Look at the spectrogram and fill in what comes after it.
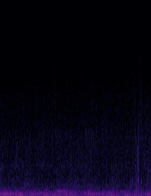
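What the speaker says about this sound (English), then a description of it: "Anyway, sounds like another storm's rolling in." Thunderstorm in the video game Paper Trail, with a steady dense wash of heavy rain and low rumbling thunder filling the scene continuously, no voices over it.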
